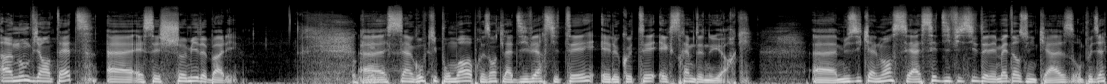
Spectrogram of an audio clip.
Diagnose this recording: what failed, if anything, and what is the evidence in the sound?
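Nothing failed in this recording, and no stage of the chain leaves audible evidence of a problem. From capture through to playback, the sound gives no sign of a fault.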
